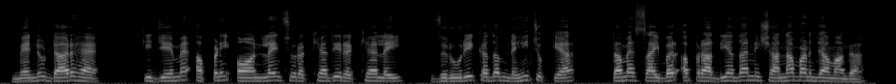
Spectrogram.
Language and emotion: Punjabi, fearful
